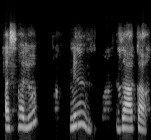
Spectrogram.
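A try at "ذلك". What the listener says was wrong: اسہل من ذاکا. ذاکا ذالکا ہی ہوتا ہے, یہ عام زبان کا ہے, ذالکا ہی ہوتا ہے وہ. من ذالکا.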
